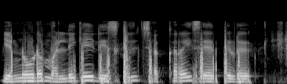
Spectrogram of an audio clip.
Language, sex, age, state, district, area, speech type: Tamil, male, 18-30, Tamil Nadu, Namakkal, rural, read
